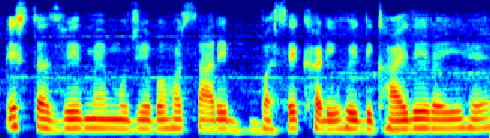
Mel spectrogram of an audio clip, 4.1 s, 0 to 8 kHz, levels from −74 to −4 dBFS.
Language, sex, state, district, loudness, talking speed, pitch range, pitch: Hindi, male, Bihar, Lakhisarai, -17 LUFS, 190 wpm, 140-150 Hz, 145 Hz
